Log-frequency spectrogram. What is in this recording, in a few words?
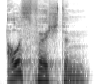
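"ausföchten", German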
